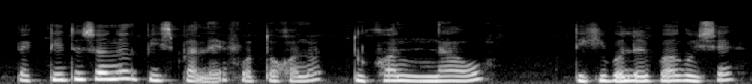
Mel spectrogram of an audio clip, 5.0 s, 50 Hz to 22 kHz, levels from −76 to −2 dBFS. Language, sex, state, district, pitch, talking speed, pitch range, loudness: Assamese, female, Assam, Kamrup Metropolitan, 235 Hz, 105 wpm, 225-265 Hz, -14 LUFS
